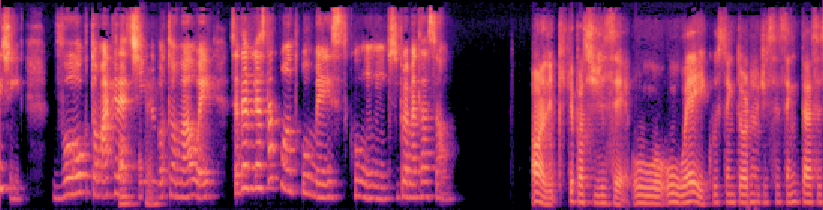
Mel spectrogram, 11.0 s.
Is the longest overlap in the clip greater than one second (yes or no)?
no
